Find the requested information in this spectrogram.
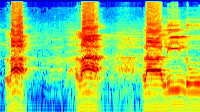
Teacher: lam itu adanya di ujung lidah ya maksudnya di ujung lidah ujung lidah agak melebar sedikit ditempelkan kepada gigi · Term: huruf lam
